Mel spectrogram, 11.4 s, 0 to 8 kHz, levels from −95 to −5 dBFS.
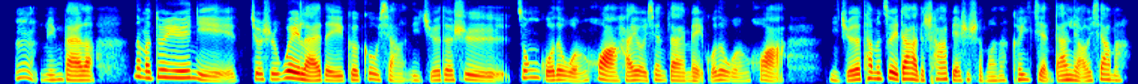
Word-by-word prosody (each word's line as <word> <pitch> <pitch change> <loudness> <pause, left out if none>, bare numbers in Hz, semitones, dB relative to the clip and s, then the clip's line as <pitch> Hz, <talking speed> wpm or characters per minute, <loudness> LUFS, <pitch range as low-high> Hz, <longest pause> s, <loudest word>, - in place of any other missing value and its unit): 嗯， 235 -4 -8
明 170 +1 -7
白 160 -3 +3
了。 160 -1 +2 0.4
那 290 - -2
么 230 -3 +1
对 260 +2 +2
于 245 0 +5
你， 155 - -3
就 195 - -1
是 190 - -2
未 220 +3 +7
来 155 -5 +5
的 165 -1 -1
一 150 0 -1
个 170 +1 -2
构 195 0 -3
想， 160 -6 -7
你 155 - -10
觉 150 +3 -5
得 170 0 -1
是 160 -5 -2
中 250 +1 -3
国 160 -9 +1
的 170 0 +2
文 140 -1 -3
化， 155 -2 +5
还 150 0 -1
有 160 -1 +1
现 160 +3 -6
在 150 -2 0
美 140 -2 -3
国 145 - -5
的 165 -1 0
文 135 0 -8
化， - - 0 0.4
你 165 - -12
觉 150 +3 -2
得 180 - +5
他 225 +3 +1
们 210 - -1
最 205 -2 +5
大 200 -2 +6
的 160 - -4
差 195 +5 -2
别 160 -5 -1
是 185 - -7
什 150 -4 -8
么 145 0 -7
呢？ 160 - -10
可 180 - -5
以 180 - -4
简 175 - -3
单 165 +3 0
聊 140 -4 -2
一 - - -3
下 180 +2 -1
吗？ 155 0 -9
165 Hz, 305 characters per minute, -23 LUFS, 150-190 Hz, 0.4 s, 未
